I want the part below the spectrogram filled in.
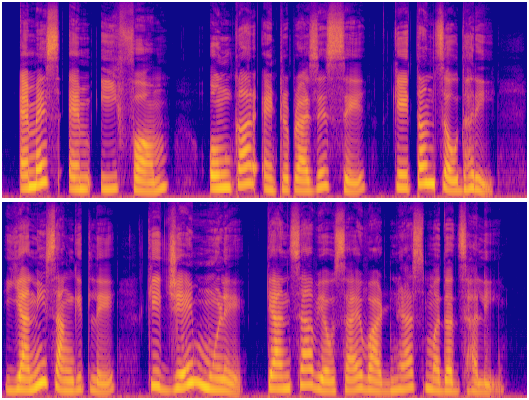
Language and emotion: Marathi, neutral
